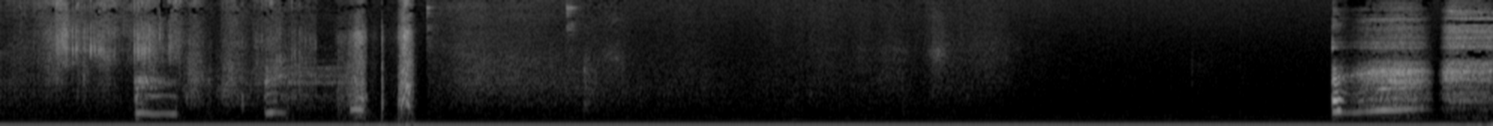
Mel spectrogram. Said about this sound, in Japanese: じゃあ脱がせるから座って。ジッパー口で下ろすね。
